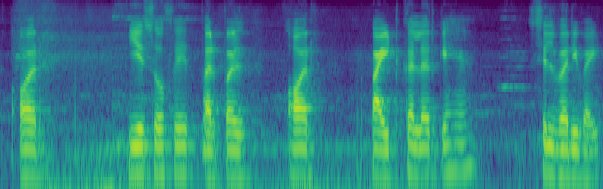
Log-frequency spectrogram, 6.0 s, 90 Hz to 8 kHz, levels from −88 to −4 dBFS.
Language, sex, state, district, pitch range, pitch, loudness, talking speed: Hindi, male, Gujarat, Valsad, 90-125 Hz, 120 Hz, -21 LUFS, 120 wpm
